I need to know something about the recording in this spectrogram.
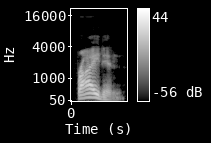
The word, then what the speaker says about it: Raiden: studio was telling them okay this is the right way you say the word because that's respecting you know their that word from the Japanese culture so let's say Ryden you can also tell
